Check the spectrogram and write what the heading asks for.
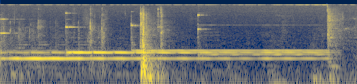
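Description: A doorbell ringing on in one long, steady held tone, with a door thunking shut about two seconds in.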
